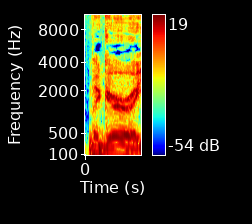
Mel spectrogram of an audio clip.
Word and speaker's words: McGerr: McGerr, yeah. I watched a bunch of videos of him actually saying his own name, and it's just McGerr. McGerr. Okay, it's not McGerr.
